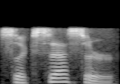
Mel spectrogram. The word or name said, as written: successor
